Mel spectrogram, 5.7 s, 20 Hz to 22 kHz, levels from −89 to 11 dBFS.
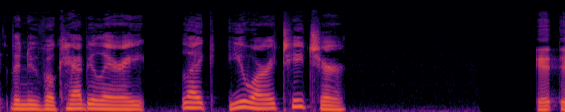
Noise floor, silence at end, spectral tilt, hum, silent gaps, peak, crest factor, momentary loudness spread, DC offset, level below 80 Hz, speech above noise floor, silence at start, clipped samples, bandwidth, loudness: under -90 dBFS; 0 s; -6 dB/octave; none; none; -12 dBFS; 16 dB; 8 LU; under 0.1%; -62 dBFS; over 65 dB; 0.1 s; under 0.1%; 13 kHz; -26 LUFS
